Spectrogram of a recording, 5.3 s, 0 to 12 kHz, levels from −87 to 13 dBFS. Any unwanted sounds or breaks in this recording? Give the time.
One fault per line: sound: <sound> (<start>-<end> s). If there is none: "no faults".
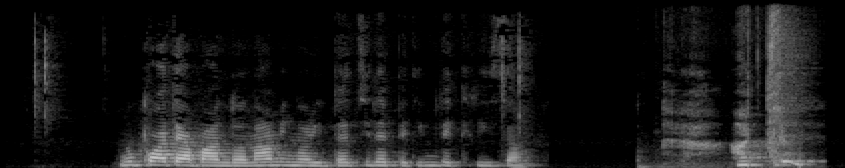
sound: sneeze (4.0-5.2 s)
